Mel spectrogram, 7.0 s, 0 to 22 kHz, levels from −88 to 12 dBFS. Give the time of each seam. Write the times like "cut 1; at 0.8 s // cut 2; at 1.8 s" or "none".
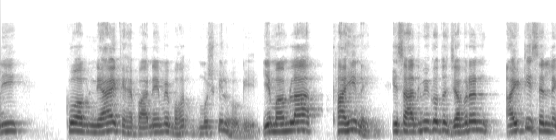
cut 1; at 3.1 s // cut 2; at 4.7 s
